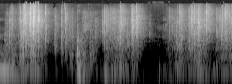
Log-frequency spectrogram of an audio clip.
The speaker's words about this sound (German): Was knistert denn Ja, das so? ist ja deine Tüte, weil du die aufgemacht hast ah. und dann probiert das zuzumachen.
